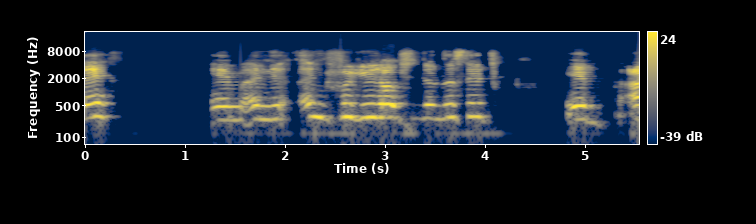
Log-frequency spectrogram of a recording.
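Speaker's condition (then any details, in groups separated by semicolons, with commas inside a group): Cerebral palsy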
